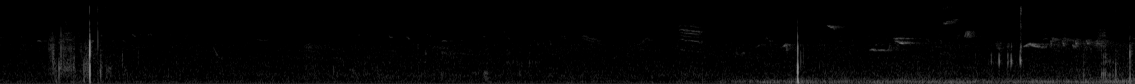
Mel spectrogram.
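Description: Quiet outdoor ambience with birds chirping, mostly in the second half. Two sharp clicks stand out, one about a second in and one near eight seconds in, and a low rumble builds in the last few seconds.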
